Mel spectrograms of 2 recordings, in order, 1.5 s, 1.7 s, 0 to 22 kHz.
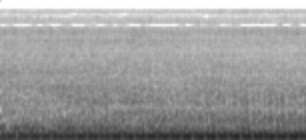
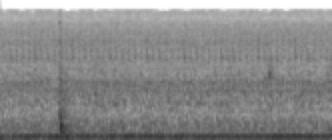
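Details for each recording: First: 2012 Infiniti M37x V6 idling after radiator replacement: fast rhythmic low puffing in time with firing from an exhaust leak at a failed gasket. The leak can be felt by hand. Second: 2012 Infiniti M37x after radiator replacement, idling while coolant system bleeds; smooth, steady idle with an even low hum and no knocks, misses or hunting, running normally.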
